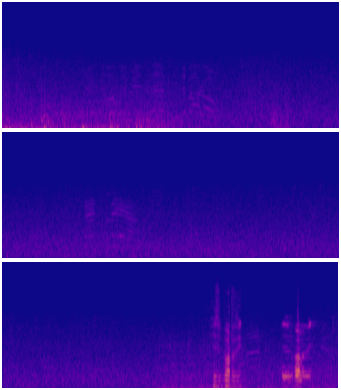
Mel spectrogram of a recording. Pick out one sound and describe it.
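Waves wash against a ship's hull.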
